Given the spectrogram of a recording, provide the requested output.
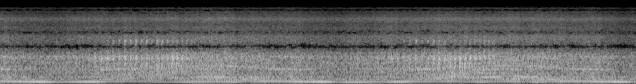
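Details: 2001 Mustang Cobra 4.6 4V V8 at 78,600 miles, running at light load with a faint, uneven knocking rattle over a steady low drone: engine knock under light load.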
